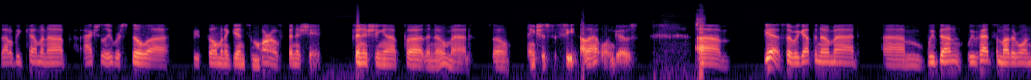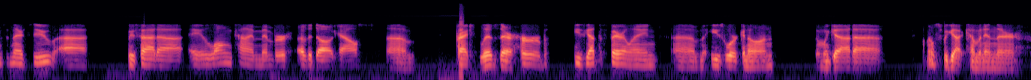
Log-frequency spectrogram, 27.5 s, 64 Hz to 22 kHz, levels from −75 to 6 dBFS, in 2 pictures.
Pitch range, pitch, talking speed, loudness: 95-115 Hz, 100 Hz, 170 wpm, -18 LUFS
